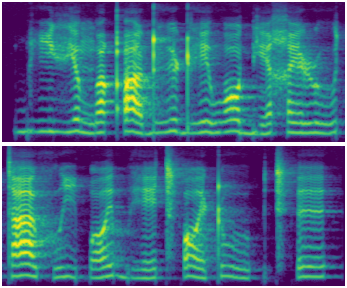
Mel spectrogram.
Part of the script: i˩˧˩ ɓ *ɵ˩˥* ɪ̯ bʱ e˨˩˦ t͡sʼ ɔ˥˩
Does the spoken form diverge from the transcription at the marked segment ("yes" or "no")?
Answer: yes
